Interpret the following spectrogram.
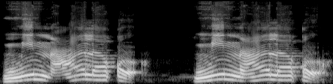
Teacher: جب قاف وقف کی وجہ سے ساکن ہوگا تو آپ یہاں پر قلقلہ بھی ادا کرنا ہے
